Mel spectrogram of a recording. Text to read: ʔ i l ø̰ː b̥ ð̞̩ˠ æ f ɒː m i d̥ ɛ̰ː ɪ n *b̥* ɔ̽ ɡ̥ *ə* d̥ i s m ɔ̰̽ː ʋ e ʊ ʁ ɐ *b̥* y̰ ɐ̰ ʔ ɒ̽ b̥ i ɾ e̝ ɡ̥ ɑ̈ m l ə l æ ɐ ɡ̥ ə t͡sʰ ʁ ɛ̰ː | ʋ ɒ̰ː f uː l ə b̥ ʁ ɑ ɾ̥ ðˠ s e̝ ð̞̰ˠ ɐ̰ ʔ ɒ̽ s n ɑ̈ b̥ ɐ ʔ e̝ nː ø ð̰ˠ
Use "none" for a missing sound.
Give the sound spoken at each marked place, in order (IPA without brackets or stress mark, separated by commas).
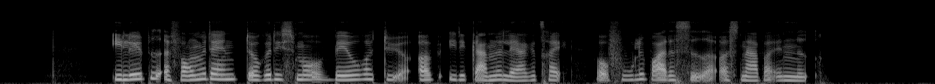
d̥, ɐ, d̥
